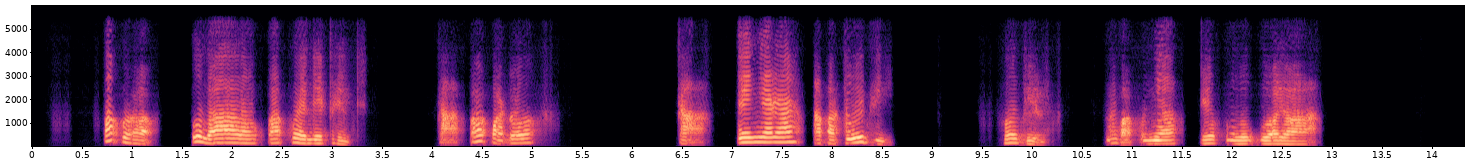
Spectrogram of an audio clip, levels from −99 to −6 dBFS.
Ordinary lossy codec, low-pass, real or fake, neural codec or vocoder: none; 5.4 kHz; fake; codec, 16 kHz, 0.5 kbps, FreqCodec, smaller model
